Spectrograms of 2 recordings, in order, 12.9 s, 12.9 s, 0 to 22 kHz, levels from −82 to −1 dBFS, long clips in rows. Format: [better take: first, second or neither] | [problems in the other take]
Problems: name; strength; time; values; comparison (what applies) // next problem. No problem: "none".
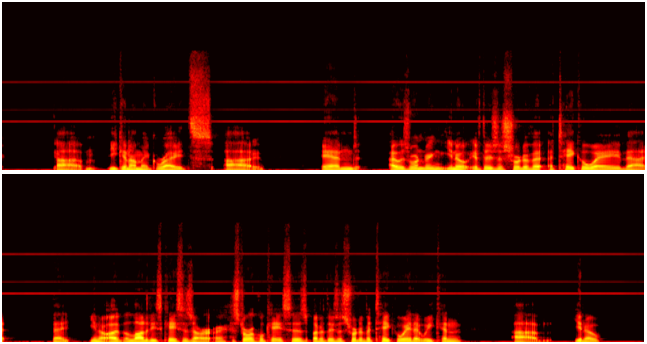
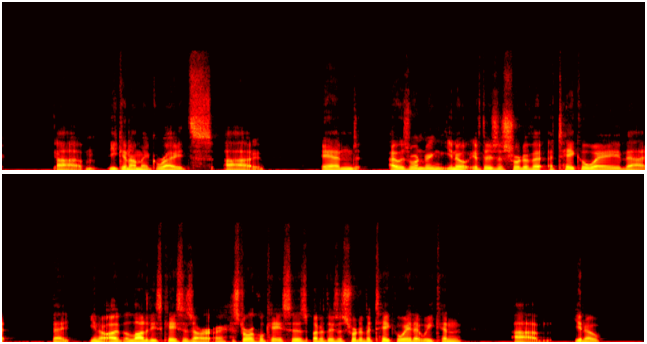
second | high-pitched whine; faint; throughout; 6.5 kHz, 30 dB below the speech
